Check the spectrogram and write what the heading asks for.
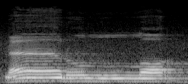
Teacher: Lafdzul jalalah didahului oleh huruf yang berharokatkan fathah atau dhammah, maka dibaca tebal.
